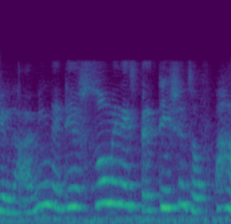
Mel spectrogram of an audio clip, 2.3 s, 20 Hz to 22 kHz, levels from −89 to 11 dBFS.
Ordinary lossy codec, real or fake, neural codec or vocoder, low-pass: none; fake; codec, 16 kHz in and 24 kHz out, 1 kbps, XY-Tokenizer; 7.2 kHz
